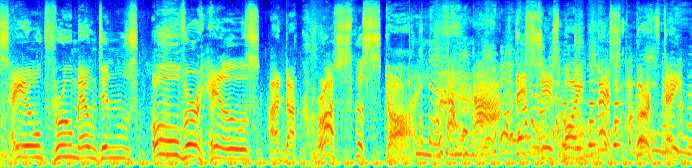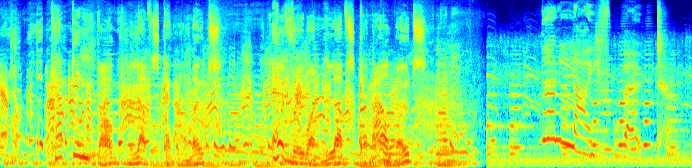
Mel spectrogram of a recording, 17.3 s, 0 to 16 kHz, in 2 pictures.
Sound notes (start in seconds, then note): 5.9 all laughing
